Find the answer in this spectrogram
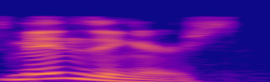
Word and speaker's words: Menzingers: It's a soft G, not a hard G. Like we jers we want to say jers which I also think our friends also say that too so we just all said it wrong to each other all the time. It's like zingers like those uh you know con confectionary pastry things that you could get at the gas station.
